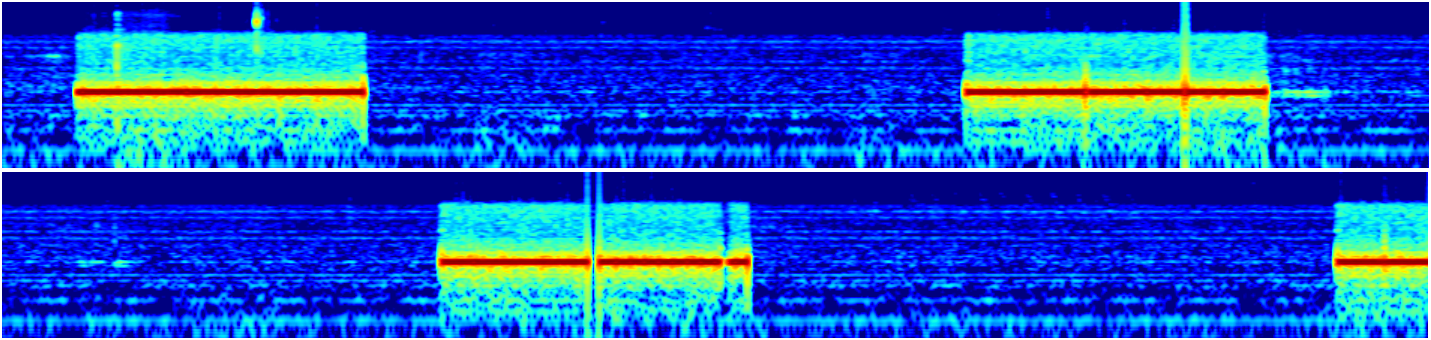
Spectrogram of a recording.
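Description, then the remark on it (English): A steady telephone ringback tone repeats in two-second bursts separated by about four seconds of quiet, sounding four times with no one picking up and no voices. “Never answering the phone for me.”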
